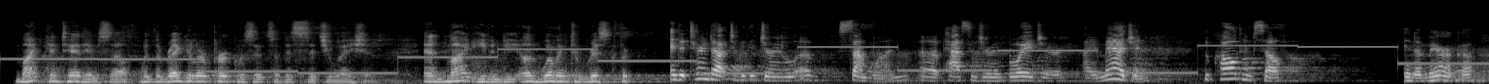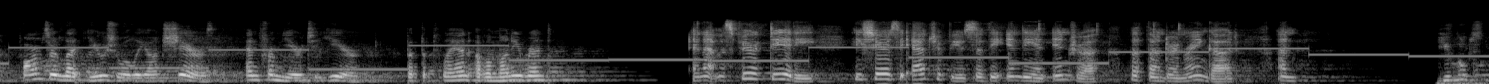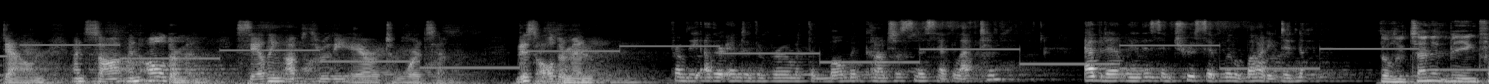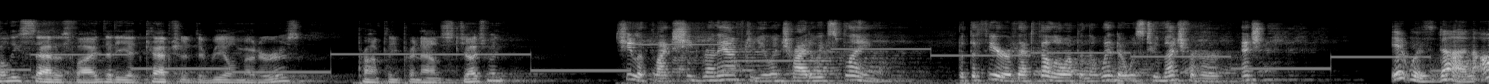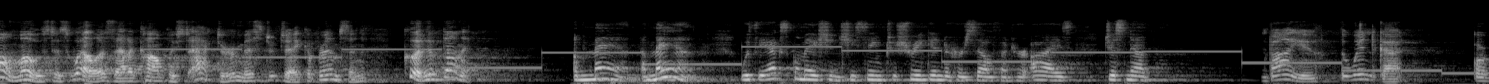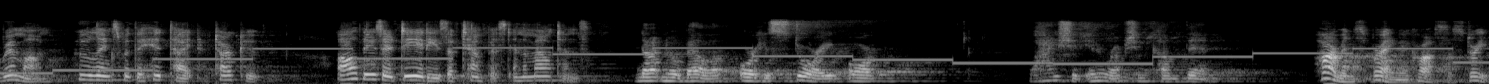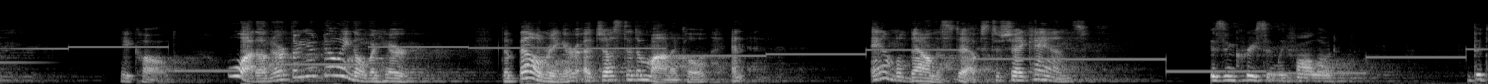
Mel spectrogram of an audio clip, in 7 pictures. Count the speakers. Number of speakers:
ten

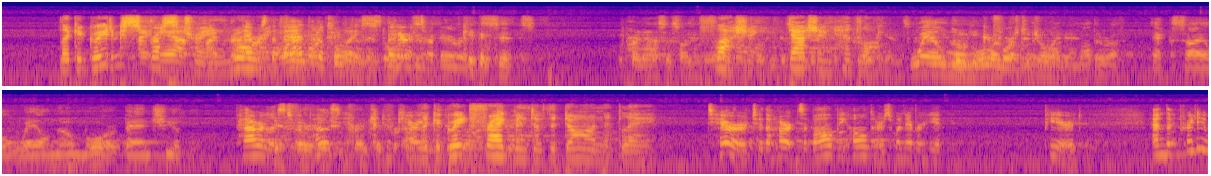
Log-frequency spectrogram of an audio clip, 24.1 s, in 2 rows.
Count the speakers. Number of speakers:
five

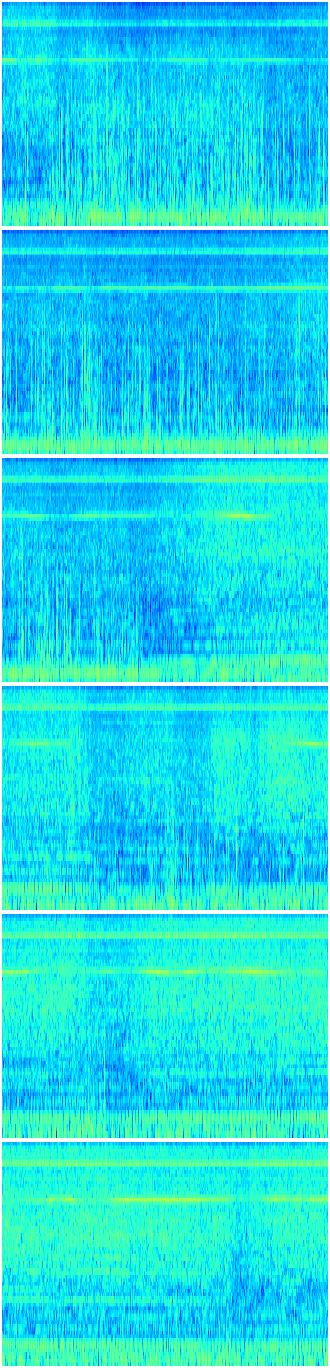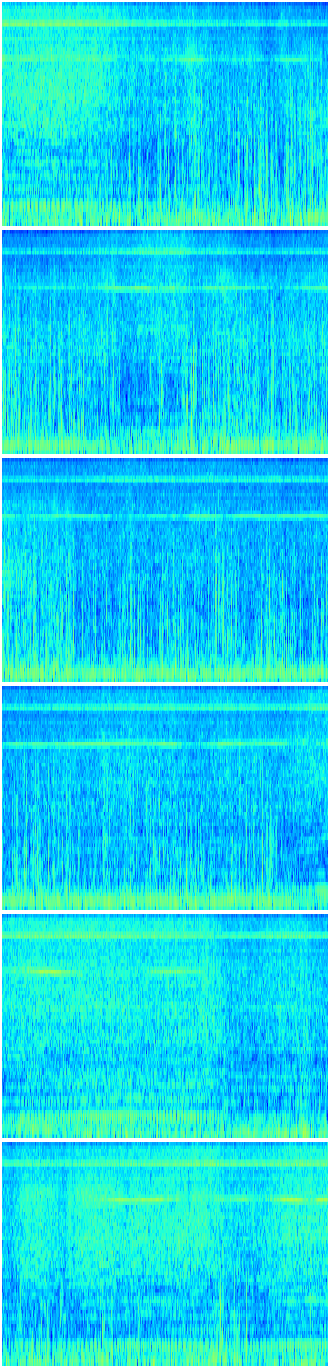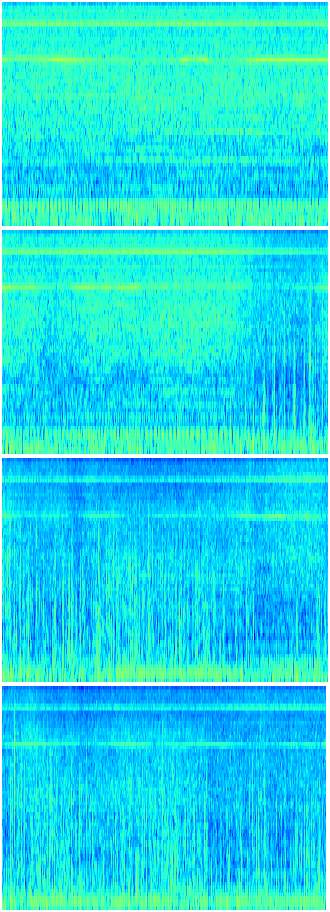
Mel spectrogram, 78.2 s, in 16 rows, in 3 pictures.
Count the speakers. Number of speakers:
zero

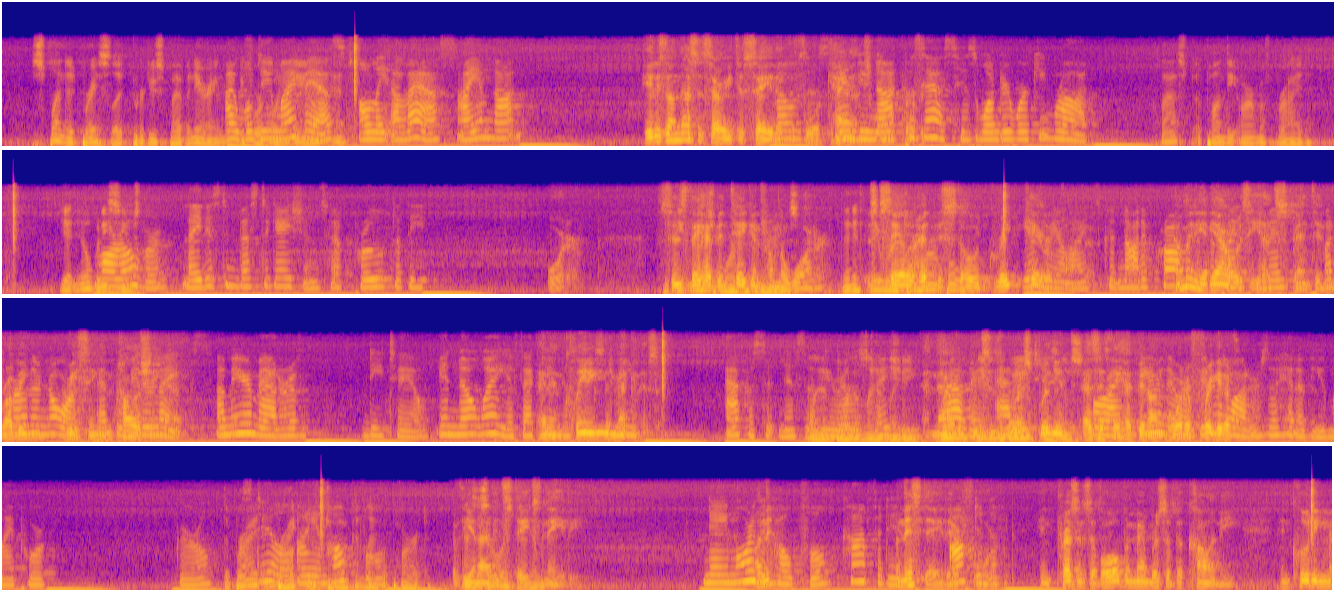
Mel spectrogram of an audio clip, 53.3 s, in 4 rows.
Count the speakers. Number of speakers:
three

